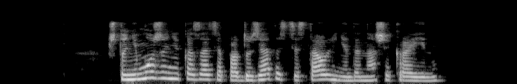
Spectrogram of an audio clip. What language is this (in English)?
Belarusian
